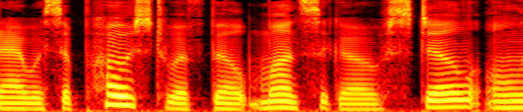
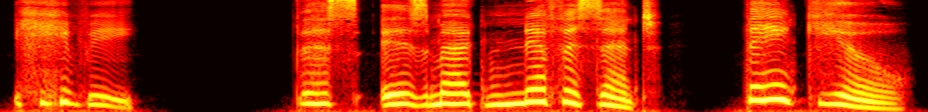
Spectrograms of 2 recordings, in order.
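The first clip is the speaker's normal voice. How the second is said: higher, delighted thanks; the bride thanking her friend for the gift, overjoyed; overjoyed Reva; 8 semitones higher, 4 dB louder, slower than usual. A narrator's reading. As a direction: gush with thrilled surprise. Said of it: "Reva gasped, jumped up".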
